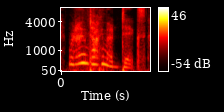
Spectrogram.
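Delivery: fast whispered aside. Real, not acted. Aside to viewers while reading, whispered fast. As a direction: hiss it fast under your breath.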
